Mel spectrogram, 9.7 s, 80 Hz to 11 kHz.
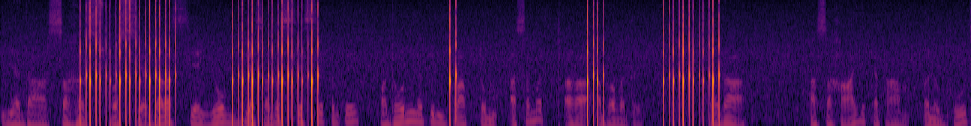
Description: Pulse dialling, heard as clicks on a phone line, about 10 pulses a second, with speech in Sanskrit. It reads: 0 9 1 2 6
